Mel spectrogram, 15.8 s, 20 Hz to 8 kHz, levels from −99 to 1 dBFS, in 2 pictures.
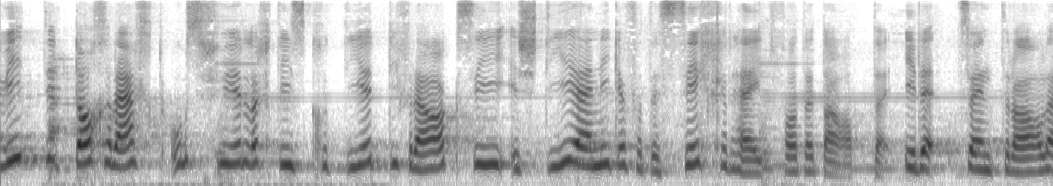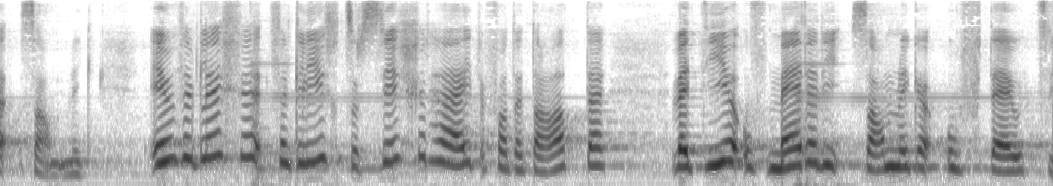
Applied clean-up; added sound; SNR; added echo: neural separator model SepFormer DNS4.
